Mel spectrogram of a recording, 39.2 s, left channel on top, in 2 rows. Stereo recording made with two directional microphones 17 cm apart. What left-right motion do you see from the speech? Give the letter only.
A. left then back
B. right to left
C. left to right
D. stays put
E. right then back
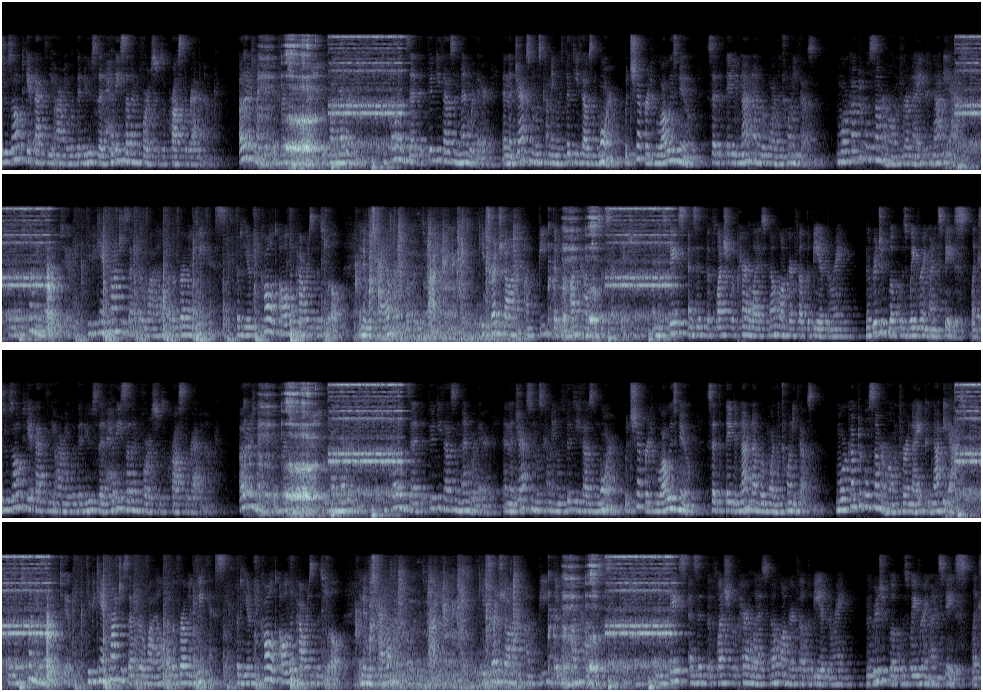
E.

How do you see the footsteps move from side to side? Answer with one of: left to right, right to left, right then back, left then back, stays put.
left then back.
